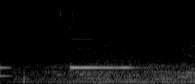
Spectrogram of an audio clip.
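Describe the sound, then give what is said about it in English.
An annoying electronic beep: a faint short blip, then one loud, steady mid-pitched tone lasting about half a second, over a low background hum. “Don't know, but I knew you heard this fucking dum dum annoying ass fucking beep, man.”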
